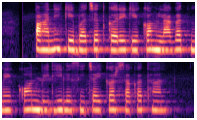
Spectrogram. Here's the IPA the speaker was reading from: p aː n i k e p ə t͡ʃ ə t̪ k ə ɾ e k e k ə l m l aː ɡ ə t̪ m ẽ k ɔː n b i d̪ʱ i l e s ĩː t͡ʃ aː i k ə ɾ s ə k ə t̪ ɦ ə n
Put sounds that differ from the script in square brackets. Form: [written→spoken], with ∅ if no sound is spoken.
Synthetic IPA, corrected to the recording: p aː n i k e [p→b] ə t͡ʃ ə t̪ k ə ɾ e k e k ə [l→∅] m l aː ɡ ə t̪ m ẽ k ɔː n b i d̪ʱ i l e s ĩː t͡ʃ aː i k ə ɾ s ə k ə t̪ ɦ ə n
